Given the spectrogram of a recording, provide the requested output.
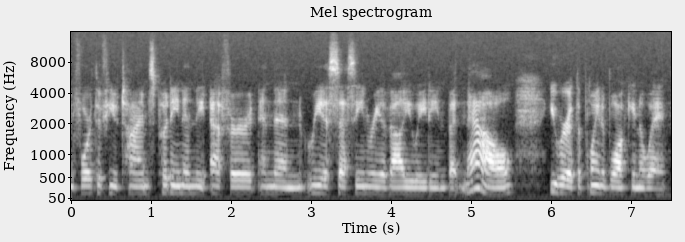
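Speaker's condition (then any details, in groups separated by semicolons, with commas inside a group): No condition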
